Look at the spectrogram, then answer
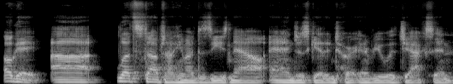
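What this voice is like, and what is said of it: Slightly raspy voice. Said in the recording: “I had completely lost my voice ... I'm still a little bit raspy ... if you're detecting a little more sex appeal in my voice today”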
